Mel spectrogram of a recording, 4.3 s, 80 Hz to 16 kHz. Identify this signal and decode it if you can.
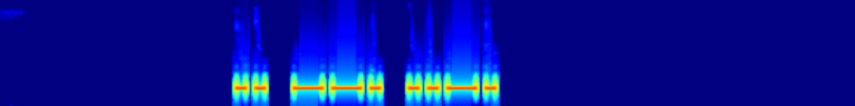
Morse code, heard as a keyed tone, about 25 wpm, 700 Hz. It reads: IGF
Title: USA Call Sign Postfixes - 3 Letters 25wpm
